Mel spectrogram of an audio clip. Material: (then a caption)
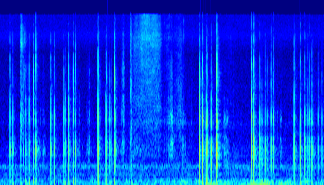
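Paper. Long nails scratch and tap the card cover of a paper weekly planner with metal spiral binding, held in both hands. The result is a quiet series of short, dry, crisp clicks and scratches, with a softer, brushing scrape in the middle.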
